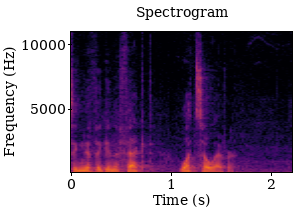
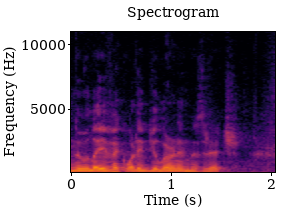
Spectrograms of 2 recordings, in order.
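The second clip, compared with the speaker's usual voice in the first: put-on sarcastic tone. Retelling a father-in-law's question to his son-in-law: retelling a sarcastic question. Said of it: "kind of sarcastically says".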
